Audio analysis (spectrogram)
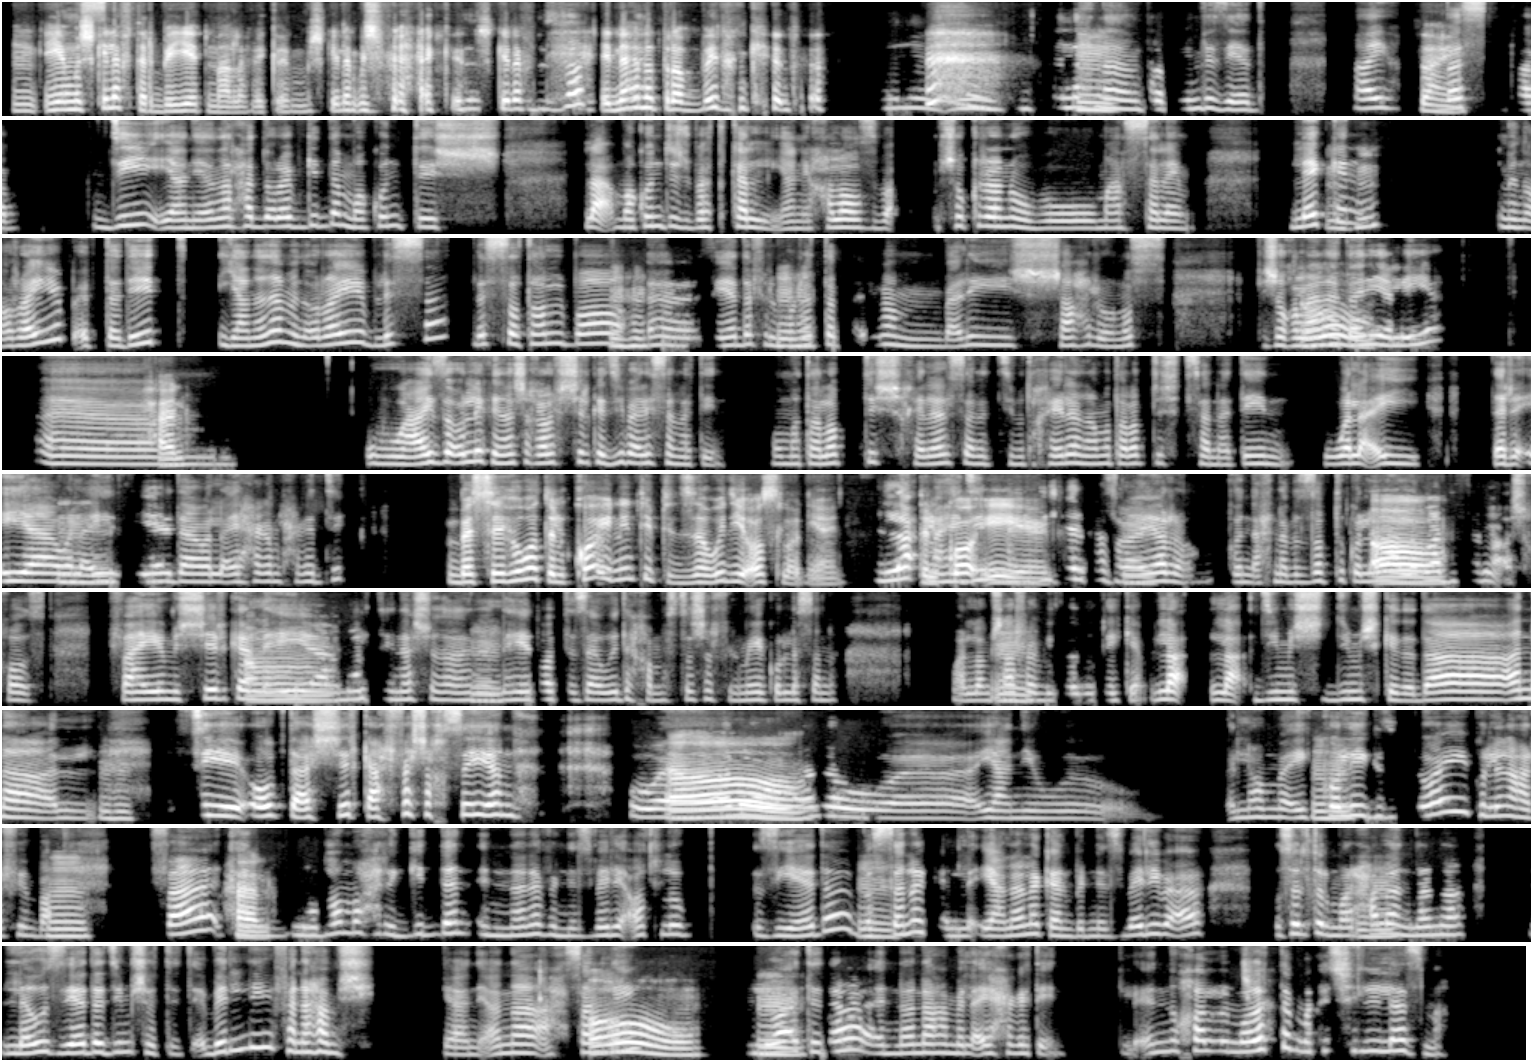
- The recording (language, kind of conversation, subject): Arabic, unstructured, إيه أهم العادات اللي بتساعدك تحسّن نفسك؟
- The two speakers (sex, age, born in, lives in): female, 20-24, Egypt, Romania; female, 30-34, Egypt, Portugal
- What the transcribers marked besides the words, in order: tapping; other noise; laughing while speaking: "مش في حاجة، المشكلة في إن إحنا اتربّينا كده"; unintelligible speech; static; in English: "multinational"; in English: "الCEO"; laughing while speaking: "عارفاه شخصيًا"; in English: "colleagues"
